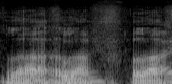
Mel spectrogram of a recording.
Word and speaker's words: La Folie: La Folie.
